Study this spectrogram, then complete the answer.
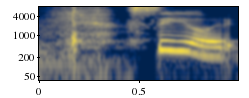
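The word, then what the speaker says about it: sere: हियर in this sentence सीयर इसे सीयर की तरह प्रोनाउंस किया जाता है जिसका अर्थ होता है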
